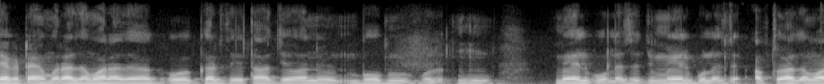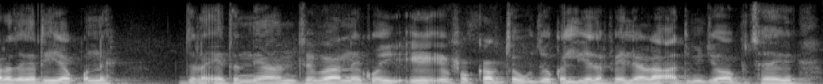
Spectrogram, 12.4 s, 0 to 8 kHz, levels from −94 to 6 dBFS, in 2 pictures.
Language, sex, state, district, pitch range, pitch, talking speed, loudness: Marwari, male, Rajasthan, Nagaur, 125-130 Hz, 130 Hz, 65 wpm, -18 LUFS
